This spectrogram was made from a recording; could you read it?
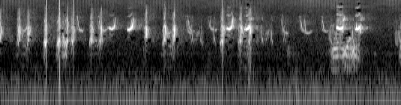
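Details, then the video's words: Rain quail calling in a mix with old quail, meant for quail hunting at night in summer; sharp hooked high notes, often paired, repeat quickly, with one rough lower burst near the end. "Changah Ki Awaz / Rain Quail"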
